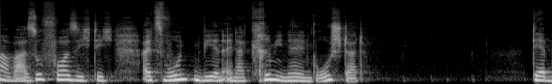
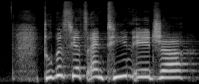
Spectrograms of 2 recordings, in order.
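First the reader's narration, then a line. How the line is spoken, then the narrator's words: Tinkling bell-like voice. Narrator (German): rief sie mit ihrer Stimme, die wie das Klingeln winziger Glocken klang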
